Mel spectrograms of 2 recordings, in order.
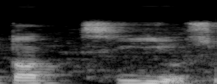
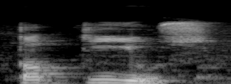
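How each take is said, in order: First: "totios" said as tot-SI-us, with a ts; wrong reading with tsi. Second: "totios" said slowly as to-TI-us, with a plain t; hard T reading. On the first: Teacher showing students how not to read the word, demonstrating the tsi sound. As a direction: put a hissed ts in the middle of "totios". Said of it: "Aqui eu não leio totios". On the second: Teacher showing the stressed I keeps its T, demonstrating pronunciation. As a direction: stress the TI in "totios", pure t without hiss. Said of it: "mas totios". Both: Shown as a demonstration.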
